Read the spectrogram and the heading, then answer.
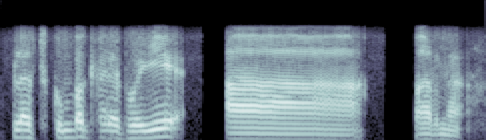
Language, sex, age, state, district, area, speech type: Tamil, male, 30-45, Tamil Nadu, Theni, rural, conversation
